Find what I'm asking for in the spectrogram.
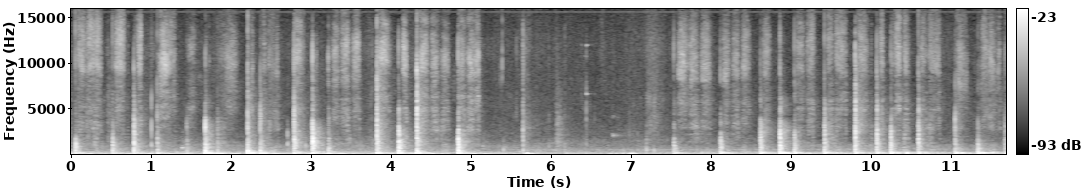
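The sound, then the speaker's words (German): Writing on a board during a lecture produces many short scratchy strokes in quick, irregular bursts, with a brief lull near the middle before more strokes follow. The sound is fairly faint, and no one talks. “Schreibe ich mal dahinter, Klassiker.”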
